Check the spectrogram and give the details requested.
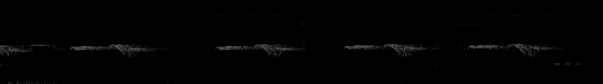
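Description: Faint bird calls repeated over and over: a short two-part call, a level note followed by a falling one, about once a second.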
